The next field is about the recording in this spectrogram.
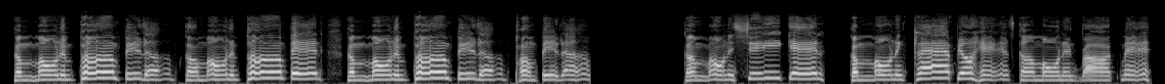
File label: autotune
